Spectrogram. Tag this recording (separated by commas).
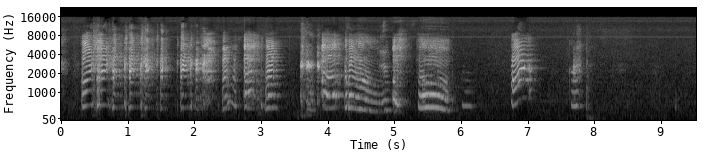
Laughter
